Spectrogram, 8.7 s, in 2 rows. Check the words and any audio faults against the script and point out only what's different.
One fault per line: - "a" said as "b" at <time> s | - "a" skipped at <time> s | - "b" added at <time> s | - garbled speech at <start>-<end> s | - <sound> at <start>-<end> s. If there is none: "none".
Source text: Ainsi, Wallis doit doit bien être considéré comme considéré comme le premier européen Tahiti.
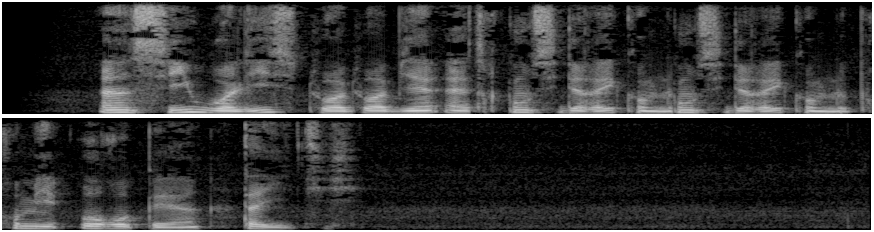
none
